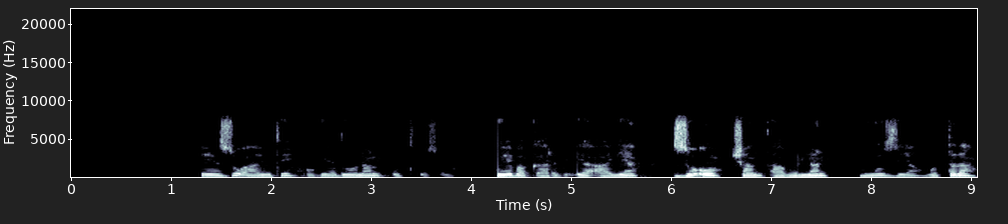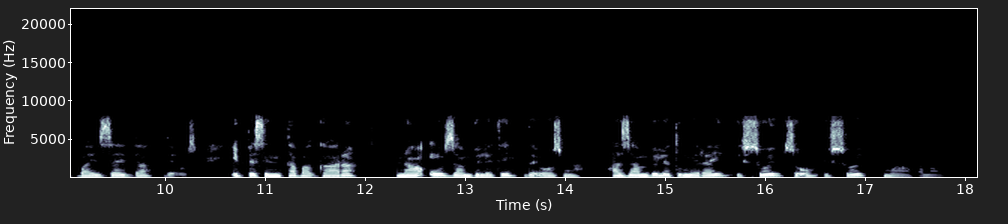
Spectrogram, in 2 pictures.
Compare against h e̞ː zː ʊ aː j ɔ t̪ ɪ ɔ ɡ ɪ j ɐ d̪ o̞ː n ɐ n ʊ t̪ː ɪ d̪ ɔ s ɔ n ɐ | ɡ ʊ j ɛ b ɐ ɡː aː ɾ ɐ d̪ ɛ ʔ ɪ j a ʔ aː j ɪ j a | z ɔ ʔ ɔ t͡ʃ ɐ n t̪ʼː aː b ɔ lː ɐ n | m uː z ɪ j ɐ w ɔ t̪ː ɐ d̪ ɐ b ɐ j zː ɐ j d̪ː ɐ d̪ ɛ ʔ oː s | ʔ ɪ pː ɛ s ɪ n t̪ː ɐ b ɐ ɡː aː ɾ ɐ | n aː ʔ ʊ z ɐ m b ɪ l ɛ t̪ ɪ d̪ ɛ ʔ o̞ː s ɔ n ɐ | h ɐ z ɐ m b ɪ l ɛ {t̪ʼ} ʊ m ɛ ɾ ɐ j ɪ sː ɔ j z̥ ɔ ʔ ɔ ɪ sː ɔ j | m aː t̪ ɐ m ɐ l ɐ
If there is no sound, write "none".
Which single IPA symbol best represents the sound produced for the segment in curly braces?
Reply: t̪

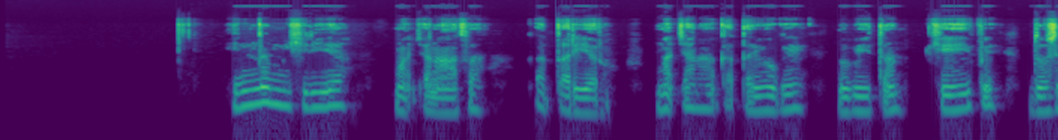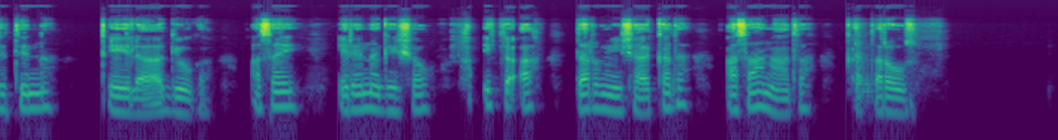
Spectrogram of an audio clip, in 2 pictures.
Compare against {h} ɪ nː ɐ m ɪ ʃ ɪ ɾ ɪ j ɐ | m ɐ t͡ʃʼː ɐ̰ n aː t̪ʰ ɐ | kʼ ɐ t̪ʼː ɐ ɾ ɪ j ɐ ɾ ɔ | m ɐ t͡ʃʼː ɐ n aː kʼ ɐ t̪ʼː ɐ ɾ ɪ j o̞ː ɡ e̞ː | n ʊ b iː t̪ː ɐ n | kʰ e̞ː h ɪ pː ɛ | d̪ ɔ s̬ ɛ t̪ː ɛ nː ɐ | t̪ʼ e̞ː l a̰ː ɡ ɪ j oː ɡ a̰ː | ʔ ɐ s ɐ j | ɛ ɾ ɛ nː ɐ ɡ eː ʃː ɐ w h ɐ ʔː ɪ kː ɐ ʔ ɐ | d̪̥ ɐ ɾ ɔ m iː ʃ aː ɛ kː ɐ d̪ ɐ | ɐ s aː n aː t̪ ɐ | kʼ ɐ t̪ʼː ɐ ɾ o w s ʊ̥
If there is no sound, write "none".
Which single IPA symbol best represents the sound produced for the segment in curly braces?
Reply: h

